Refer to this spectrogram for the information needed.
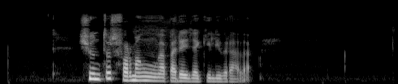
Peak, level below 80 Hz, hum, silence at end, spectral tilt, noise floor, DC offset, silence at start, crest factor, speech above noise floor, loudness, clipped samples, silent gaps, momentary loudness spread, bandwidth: -2 dBFS; -70 dBFS; none; 1.5 s; -6 dB/octave; -66 dBFS; under 0.1%; 0.8 s; 20 dB; 46 dB; -20 LUFS; under 0.1%; none; 12 LU; 11.5 kHz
